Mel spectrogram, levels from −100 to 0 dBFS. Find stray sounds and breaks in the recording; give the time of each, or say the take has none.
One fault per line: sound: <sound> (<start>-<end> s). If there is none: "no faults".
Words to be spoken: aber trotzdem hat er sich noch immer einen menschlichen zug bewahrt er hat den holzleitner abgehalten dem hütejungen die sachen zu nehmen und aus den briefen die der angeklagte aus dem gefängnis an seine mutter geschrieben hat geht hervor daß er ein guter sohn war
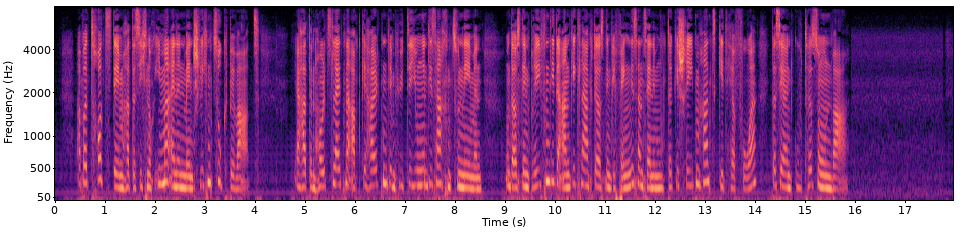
no faults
